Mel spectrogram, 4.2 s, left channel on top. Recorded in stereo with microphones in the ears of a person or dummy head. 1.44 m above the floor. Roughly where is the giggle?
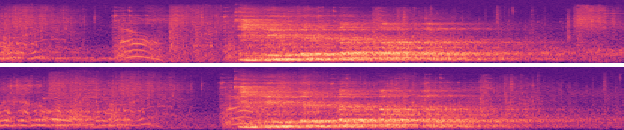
Right.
